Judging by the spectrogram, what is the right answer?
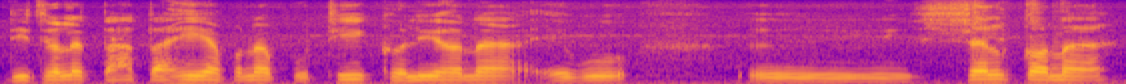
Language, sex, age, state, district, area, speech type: Assamese, male, 60+, Assam, Tinsukia, rural, spontaneous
